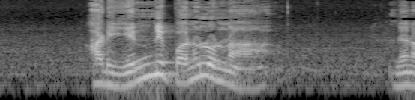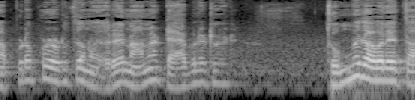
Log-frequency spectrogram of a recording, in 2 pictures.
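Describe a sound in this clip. An elderly man speaks with animation into a close microphone.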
